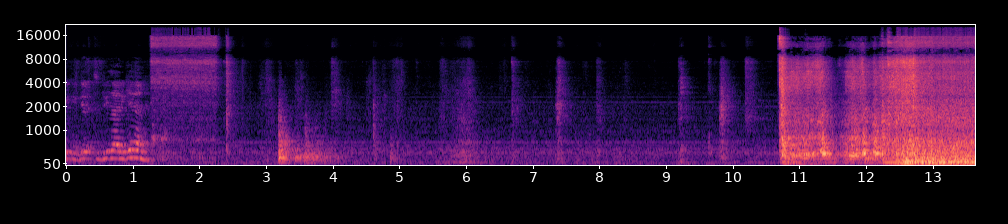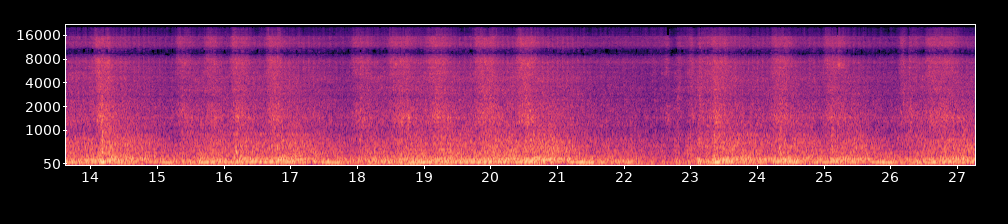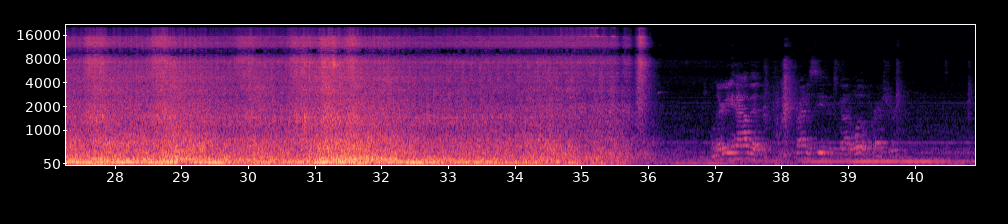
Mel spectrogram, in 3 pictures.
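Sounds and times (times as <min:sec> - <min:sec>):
car engine cranking and starting: 0:10.7 - 0:36.1.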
